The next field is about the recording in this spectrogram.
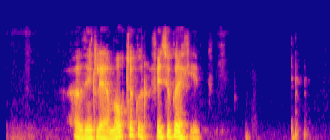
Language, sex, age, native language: Icelandic, male, 60-69, Icelandic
